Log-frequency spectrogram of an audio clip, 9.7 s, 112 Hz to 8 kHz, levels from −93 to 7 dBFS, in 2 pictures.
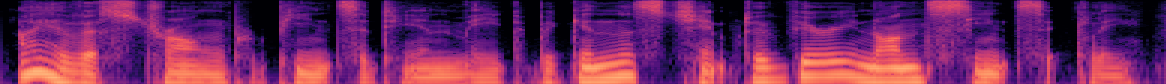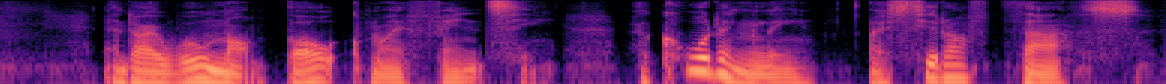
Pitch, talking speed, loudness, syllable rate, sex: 115 Hz, 150 wpm, -20 LUFS, 4.6 syllables/s, male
